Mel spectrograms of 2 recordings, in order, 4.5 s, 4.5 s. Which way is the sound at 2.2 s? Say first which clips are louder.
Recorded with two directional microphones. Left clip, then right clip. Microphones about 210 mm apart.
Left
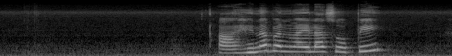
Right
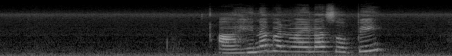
Left 3 dB; 15° left (ahead or behind).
